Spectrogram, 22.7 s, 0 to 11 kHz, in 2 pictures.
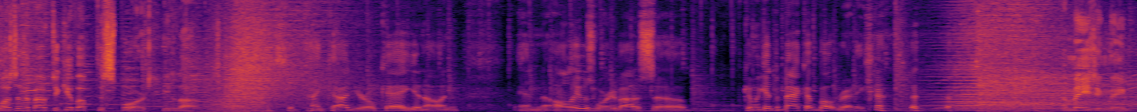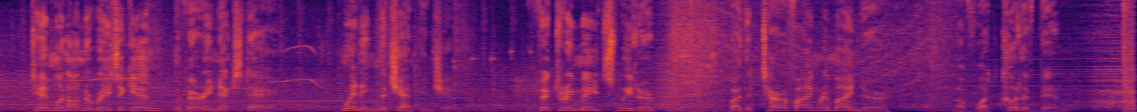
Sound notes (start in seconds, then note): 8.7 laughs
